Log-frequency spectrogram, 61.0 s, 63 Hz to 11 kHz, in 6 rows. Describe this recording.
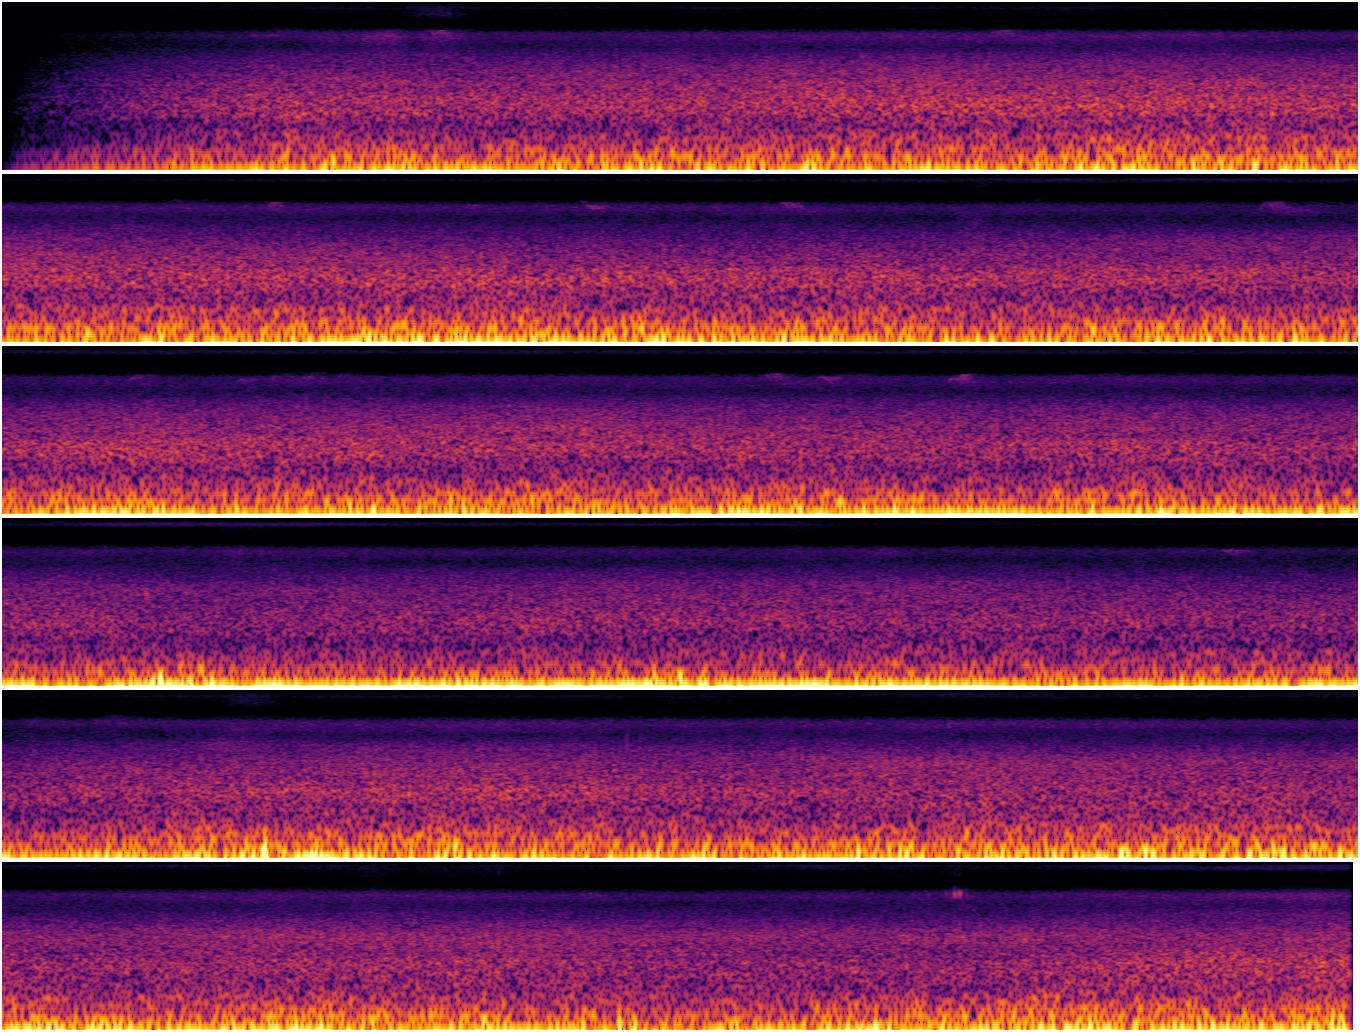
the waves, Binaural recordings, Sony PCM D100+ Soundman OKM II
